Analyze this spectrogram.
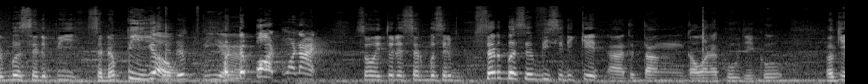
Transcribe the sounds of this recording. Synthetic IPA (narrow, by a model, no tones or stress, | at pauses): rbəsədəpisədəpiɡaəiəndəbɔt̪̚wãnːat̚ | soit̪udəsərbəsəɾ | sərbəsərbisːədikɪt̪̚ət̪ənt̪aŋkawanakud͡ʒeiku | oke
